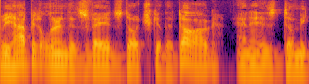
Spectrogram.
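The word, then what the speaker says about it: Звёздочка: a person, it took up, Jeff, I can't pronounce this word. Try it. Zvezhdakov. Zvezhdachka. What was it? Zvezdochka, the dog.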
